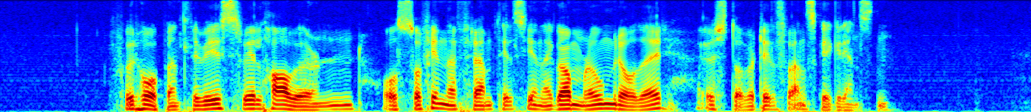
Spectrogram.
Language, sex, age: Norwegian, male, 30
